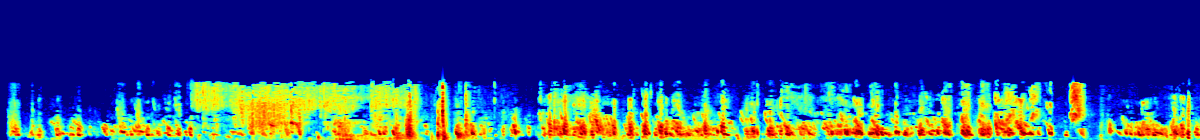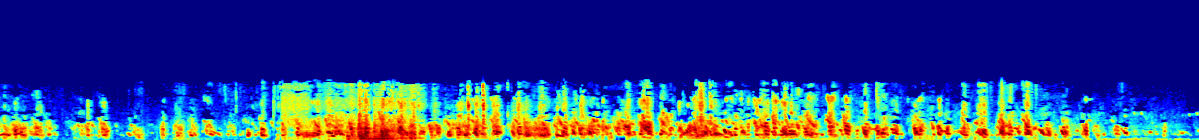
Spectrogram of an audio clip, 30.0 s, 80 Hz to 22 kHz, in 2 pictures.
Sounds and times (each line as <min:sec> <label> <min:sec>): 0:00.1 Meat birds chicken feeding 0:29.9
